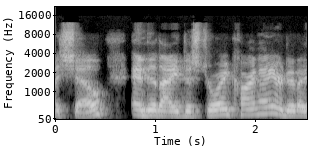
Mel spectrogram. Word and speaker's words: Kearney: And did I destroy Kearney or did I say it right? Oh, you got it. You got it. It's right. Kearney, okay.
